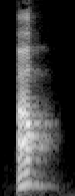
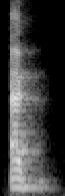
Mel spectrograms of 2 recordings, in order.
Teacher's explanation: Berarti dia depan sikit daripada qaf. Sebab tu huruf qaf dia ada qalqalah, huruf kaf dia tak ada qalqalah.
